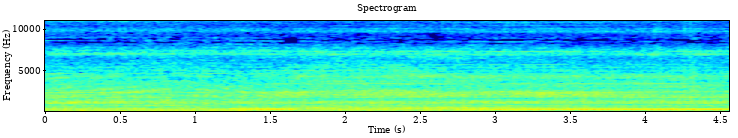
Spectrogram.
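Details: Cleartrak/Workhorse vacuum after brush and belt replacement, set to floor: steady even whir with faint constant hum, no rattle or slapping belt; brush running healthy.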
